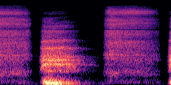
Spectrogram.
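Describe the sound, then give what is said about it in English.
Forceful, rapid warrior breaths through the mouth as a breathing exercise, a quick inhale followed by a sharp exhale, repeated in a steady rhythm with brief pauses between them, loud with no talking. “Warrior breathing is just a quick inhale and exhale through the mouth.”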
